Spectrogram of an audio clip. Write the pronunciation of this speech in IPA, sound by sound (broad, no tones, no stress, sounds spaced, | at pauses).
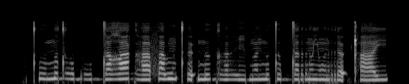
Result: t̪ʰ u n̪ o dʱ o bʱ u b d a ʁ a ɡʱ a f a v ũ t̪ʰ ø ʔ n̪ ɯ ɡʱ œ ɦ i b œ̃ n̪ u t̪ ɯ b d a r ũ j ũ r œ ʔ ʈʰ a j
